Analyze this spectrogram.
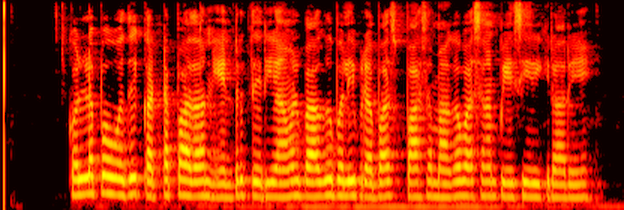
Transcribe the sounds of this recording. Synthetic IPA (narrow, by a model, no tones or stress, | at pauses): kɔɭːɐpːoːʋɐðɯkɐʈːɐpːaːðaːnɛndrɯt̪ɛɾɪjaːmɐlbaːɣɯbɐlipɪɾɐbaːspaːsɐmaːɣɐʋɐsɐnɐmpeːsɪjɪɾɯkːɪraːɾeː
